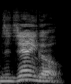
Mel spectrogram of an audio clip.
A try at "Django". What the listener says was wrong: It's Django. The D is silent. The D is silent.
